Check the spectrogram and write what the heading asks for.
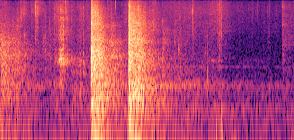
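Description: Range oven door clunking twice, about half a second apart, as it is moved on its hinges, each knock of metal and glass ringing briefly.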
